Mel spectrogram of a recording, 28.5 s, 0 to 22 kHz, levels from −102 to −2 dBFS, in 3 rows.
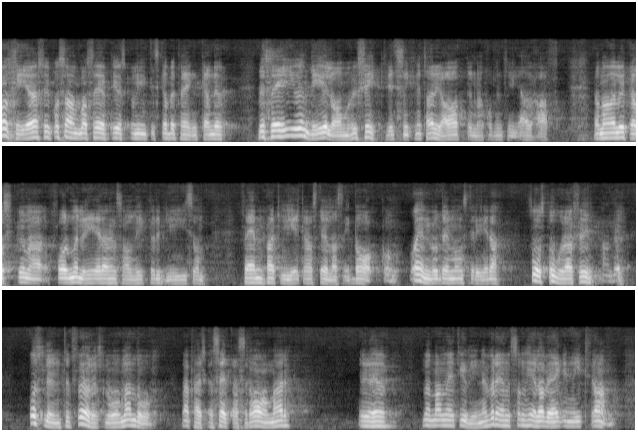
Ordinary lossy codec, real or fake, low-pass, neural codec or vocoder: none; fake; 7.2 kHz; codec, 24 kHz, 1 kbps, SNAC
